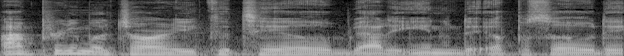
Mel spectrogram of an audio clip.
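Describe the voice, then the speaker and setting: A man's fairly low-pitched voice at a fairly quick pace, with audible room echo. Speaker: YouTube TV show reviewer. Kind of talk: casual video review.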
